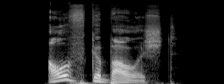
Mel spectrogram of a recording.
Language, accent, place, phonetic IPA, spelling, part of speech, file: German, Germany, Berlin, [ˈaʊ̯fɡəˌbaʊ̯ʃt], aufgebauscht, verb, De-aufgebauscht.ogg
- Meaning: past participle of aufbauschen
